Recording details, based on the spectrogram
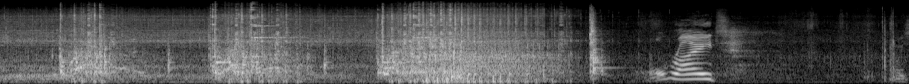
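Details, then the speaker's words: Curbside DeWalt DP3100 pressure washer with a Honda engine, rusted fuel tank, contaminated fuel and a dirty carburetor, started on ether: it catches with loud ragged bursts, runs a second or two, then dies; it has compression and spark but apparently no fuel flow through the carburetor. "pump fired up in our stream of water's coming out like a rocket just on the uh pressure we built in the pump on that brief run"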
